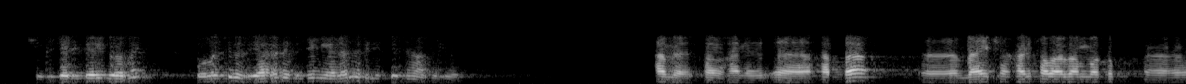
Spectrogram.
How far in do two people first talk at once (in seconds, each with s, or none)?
none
